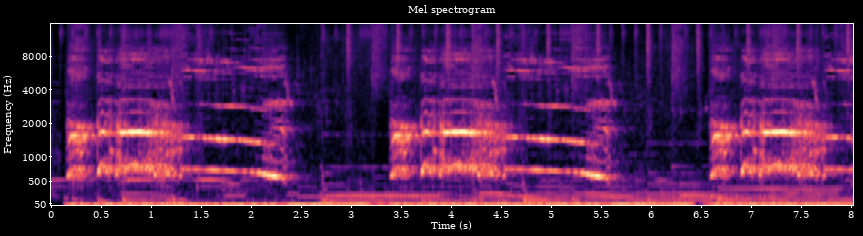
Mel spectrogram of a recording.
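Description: Rooster crowing three times, each cock-a-doodle-doo about two seconds long and dropping in pitch at the end, over quiet background music.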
